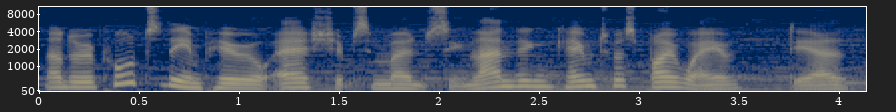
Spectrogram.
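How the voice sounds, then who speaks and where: A woman's voice: lowish voice, lively intonation, quick pace, fairly bright tone, soft background music. A woman reading aloud the part of a courteous, formal nobleman in a fantasy game.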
